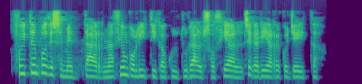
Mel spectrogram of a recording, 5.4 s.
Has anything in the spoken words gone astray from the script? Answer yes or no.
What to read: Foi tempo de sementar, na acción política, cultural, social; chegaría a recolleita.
no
